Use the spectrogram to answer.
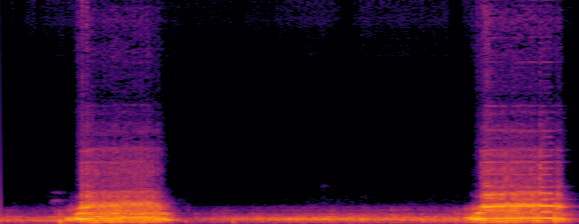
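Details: Tracheal stridor recorded from a real patient with an AccurSound electronic stethoscope and shown as a visualization.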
